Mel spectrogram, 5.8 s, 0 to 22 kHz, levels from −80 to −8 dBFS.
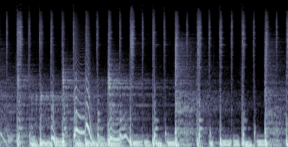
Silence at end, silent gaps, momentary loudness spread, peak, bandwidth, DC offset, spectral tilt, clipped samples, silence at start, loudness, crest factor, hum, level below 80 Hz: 0 s; none; 5 LU; -6 dBFS; 17 kHz; under 0.1%; -6 dB/octave; under 0.1%; 0 s; -22 LUFS; 14 dB; none; -26 dBFS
